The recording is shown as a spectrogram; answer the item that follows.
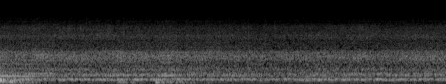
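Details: Honey bees at an apiary hive give a low, steady collective hum, slightly louder at the very start, then an even drone with faint lower rumbles.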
